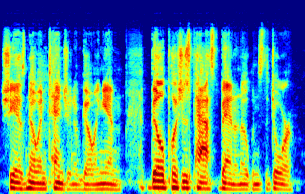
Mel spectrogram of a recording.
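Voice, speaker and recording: A man's voice: lowish voice, steady tone, fairly quick, no echo. A man narrating screenplay action and scene directions as the reader in a scripted table read.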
